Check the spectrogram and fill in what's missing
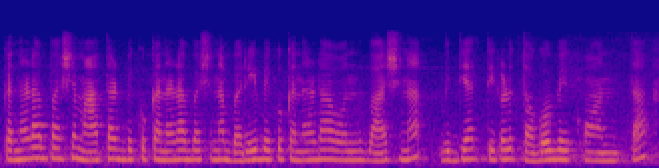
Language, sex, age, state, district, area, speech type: Kannada, female, 30-45, Karnataka, Hassan, rural, spontaneous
